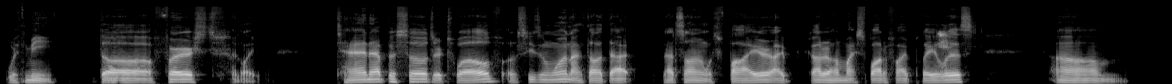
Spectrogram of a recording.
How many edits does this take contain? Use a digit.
2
